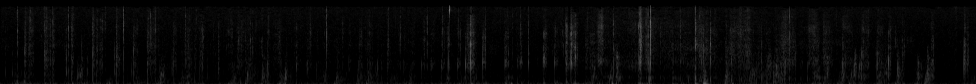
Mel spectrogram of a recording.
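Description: A medium paperback manga book with paper pages, solid and held in hand, has its pages flipped and riffled with fingers and long nails. Dense, rapid papery crackles and soft taps run continuously with a low rumble underneath, with a few sharper, brighter flicks around the middle.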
